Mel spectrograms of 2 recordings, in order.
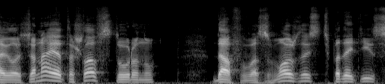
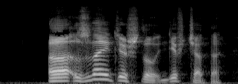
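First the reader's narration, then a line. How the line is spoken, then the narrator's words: Cheerful. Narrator (Russian): начал бодро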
